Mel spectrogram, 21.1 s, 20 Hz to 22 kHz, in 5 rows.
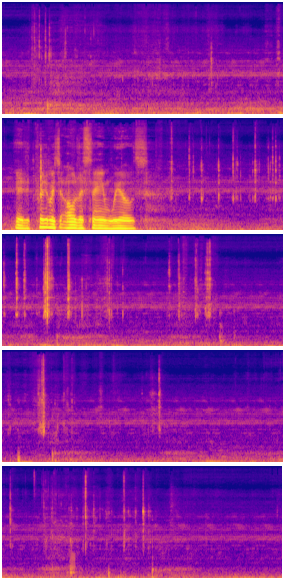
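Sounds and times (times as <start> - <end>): toy car clicks and taps: 7.0 - 10.3, 11.0 - 11.7, 12.8 - 13.7, 17.0 - 19.2.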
